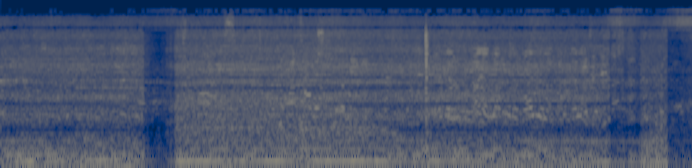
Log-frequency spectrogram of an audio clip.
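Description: Motorboat under way: a steady low rumble of the motor with wind on the microphone and voices in the background. The sound drops out briefly about two seconds in.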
